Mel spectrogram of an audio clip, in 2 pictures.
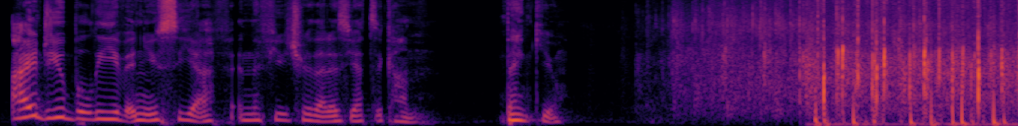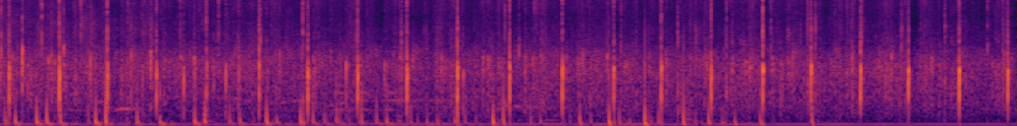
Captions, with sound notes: I do believe in UCF in the future that is yet to come. Thank you. (attendees applauding)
